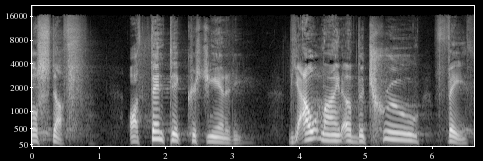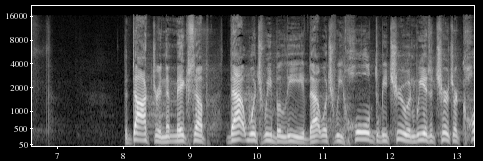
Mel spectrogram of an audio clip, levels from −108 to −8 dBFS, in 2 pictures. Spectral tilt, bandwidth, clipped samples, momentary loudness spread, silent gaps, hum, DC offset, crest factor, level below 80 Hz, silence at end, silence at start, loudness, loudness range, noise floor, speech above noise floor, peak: -3.5 dB/octave; 17 kHz; under 0.1%; 13 LU; none; none; under 0.1%; 22 dB; -78 dBFS; 0 s; 0 s; -25 LUFS; 6 LU; -75 dBFS; 51 dB; -4 dBFS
